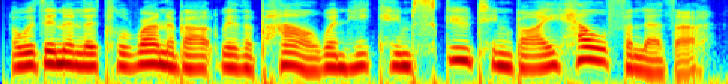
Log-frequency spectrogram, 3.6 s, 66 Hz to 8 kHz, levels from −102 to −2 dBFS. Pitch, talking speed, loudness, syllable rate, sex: 185 Hz, 295 wpm, -15 LUFS, 6.3 syllables/s, female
